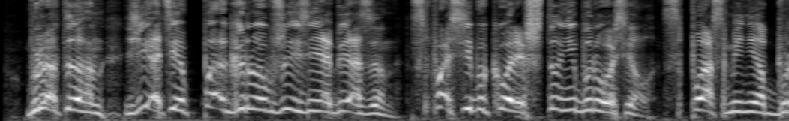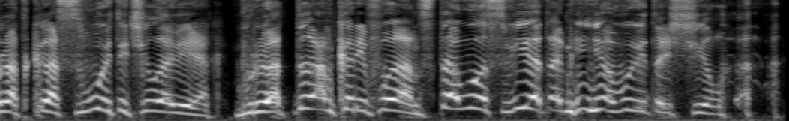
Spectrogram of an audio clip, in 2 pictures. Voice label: russian video games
